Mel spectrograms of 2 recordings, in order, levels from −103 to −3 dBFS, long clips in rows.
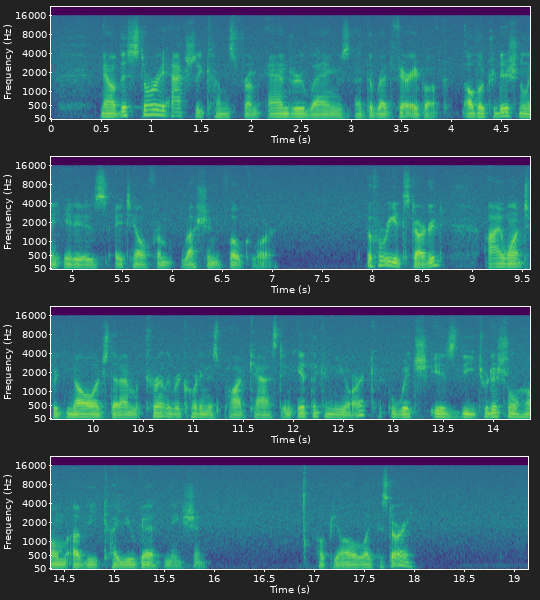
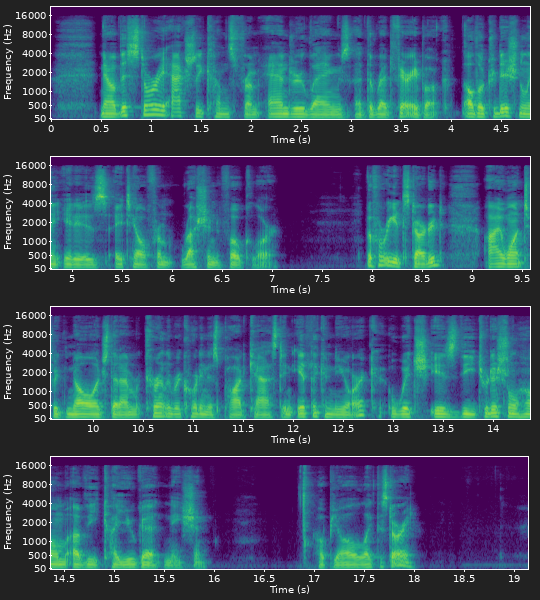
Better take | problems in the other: second | hiss; noticeable; throughout; 15 dB below the speech

